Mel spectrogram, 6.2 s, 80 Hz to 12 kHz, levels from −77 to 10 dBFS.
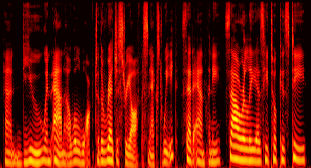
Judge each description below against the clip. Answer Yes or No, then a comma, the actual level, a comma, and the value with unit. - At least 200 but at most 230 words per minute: No, average, 190 wpm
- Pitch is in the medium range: Yes, medium, 170 Hz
